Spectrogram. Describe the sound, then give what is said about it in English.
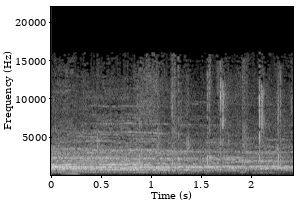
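Audience at a recovery meeting cheering and whooping, a dense, loud crowd roar with high shouts layered through it, sustained evenly from start to end. “We just love to cheer here.”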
